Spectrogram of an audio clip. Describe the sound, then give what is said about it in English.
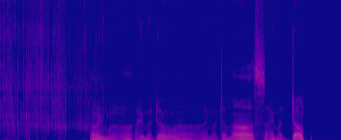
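Paper rustles and crinkles for about a second, a dry crackling handling sound, before a person starts talking and the rustling stops. “Let me see the paper for a sec.”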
